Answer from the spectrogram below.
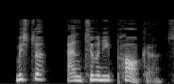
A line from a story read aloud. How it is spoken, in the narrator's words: said Moist urgently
